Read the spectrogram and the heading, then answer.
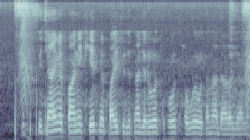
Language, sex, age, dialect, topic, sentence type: Bhojpuri, male, 18-24, Western, agriculture, statement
